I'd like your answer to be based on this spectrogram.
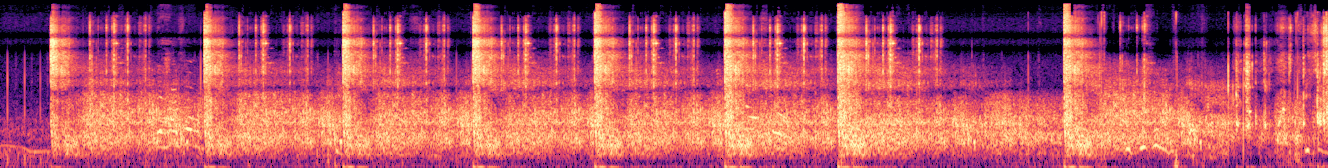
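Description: Rapid bursts of gunfire from a Minecraft battle royale game ring out in loud repeated volleys over a steady noisy background, with sharp broadband cracks recurring about once a second.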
